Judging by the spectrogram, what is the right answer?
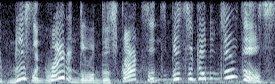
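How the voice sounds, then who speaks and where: The speaker uses a put-on character voice at a moderate pace. Background noise is clearly heard. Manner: goofy, bumbling.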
